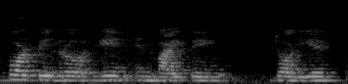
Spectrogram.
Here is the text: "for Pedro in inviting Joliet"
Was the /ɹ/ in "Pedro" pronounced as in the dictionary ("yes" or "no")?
yes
